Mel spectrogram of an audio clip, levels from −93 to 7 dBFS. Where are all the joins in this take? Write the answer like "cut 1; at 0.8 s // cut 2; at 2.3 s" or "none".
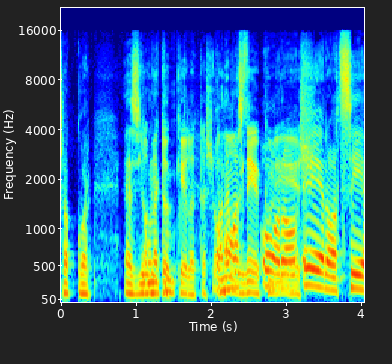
none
